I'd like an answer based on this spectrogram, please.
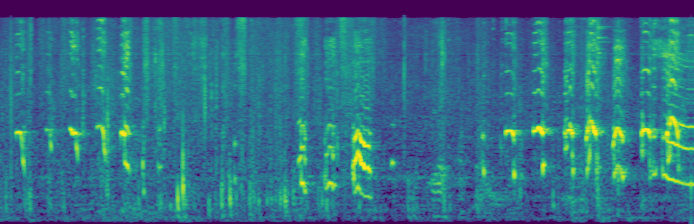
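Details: Blenheim Cavalier King Charles Spaniel puppies, a litter of five, in an indoor puppy pen: rapid overlapping high yips and bent whimpering squeals, many short calls in quick succession with soft rustling beneath.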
